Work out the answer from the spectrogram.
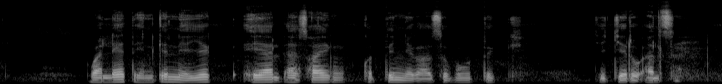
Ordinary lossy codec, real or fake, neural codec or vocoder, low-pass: none; real; none; none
